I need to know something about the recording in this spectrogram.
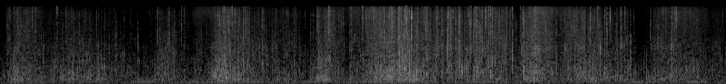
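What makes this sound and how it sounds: A large white plastic poly mailer bag, full and stuffed with packaged items, rests on a wooden table while fingertips press, rub and scratch it. The plastic gives a continuous bright, dense crinkling and crackling, swelling in waves of louder rustling throughout.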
